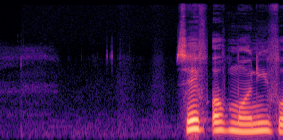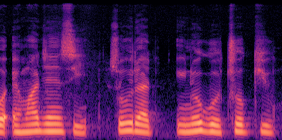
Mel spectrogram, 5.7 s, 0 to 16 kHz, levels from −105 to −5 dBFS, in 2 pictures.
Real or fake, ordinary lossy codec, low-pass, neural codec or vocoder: real; none; 14.4 kHz; none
